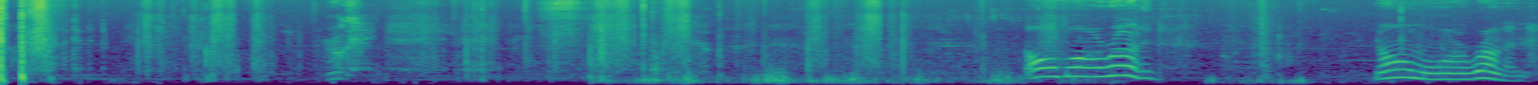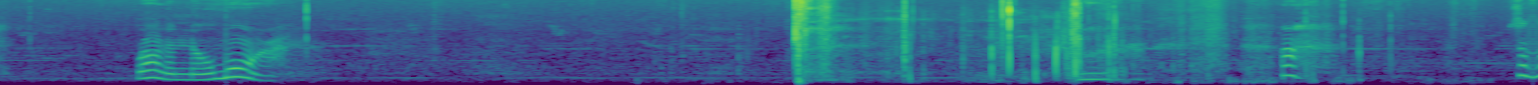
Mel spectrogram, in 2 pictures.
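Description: A boy talks close to the microphone.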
